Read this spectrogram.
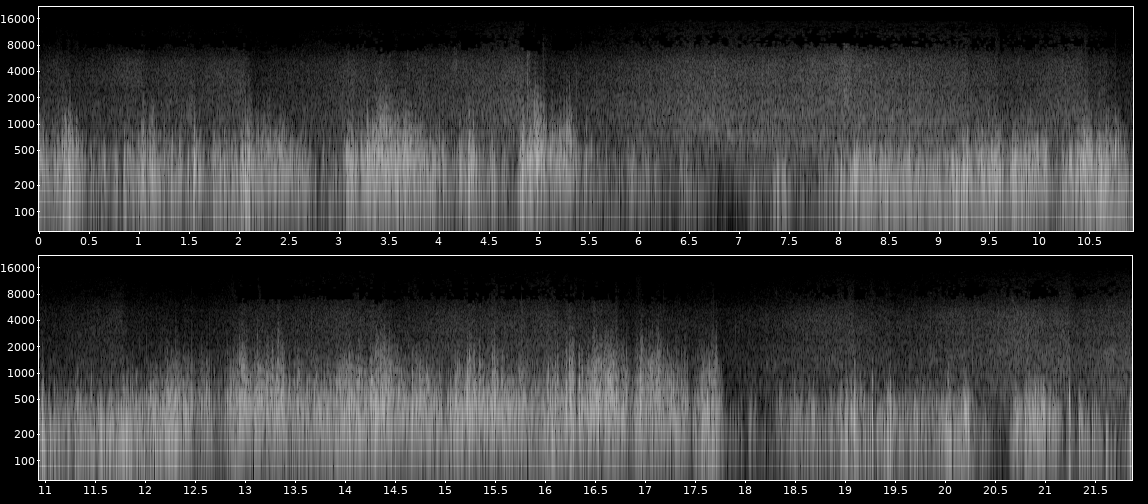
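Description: Wind gusts roar outdoors by the sea.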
